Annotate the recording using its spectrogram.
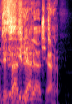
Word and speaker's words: deshilacha: Woody se deshichala. – Deshilacha. – Deshilacha, lo dije mal.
